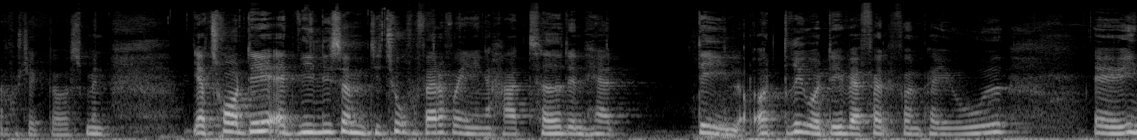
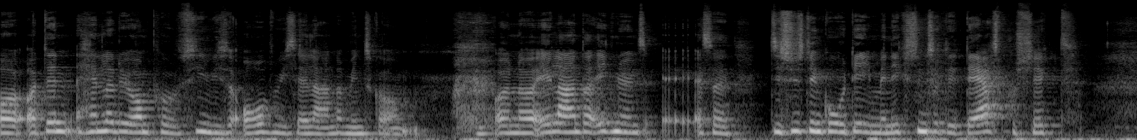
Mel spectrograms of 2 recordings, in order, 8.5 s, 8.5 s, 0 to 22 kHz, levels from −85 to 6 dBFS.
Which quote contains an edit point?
second; 1 cut; at 3.7 s

